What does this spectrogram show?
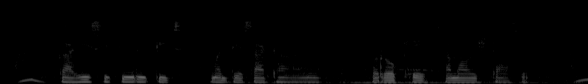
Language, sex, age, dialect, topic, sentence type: Marathi, male, 31-35, Southern Konkan, banking, statement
